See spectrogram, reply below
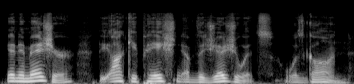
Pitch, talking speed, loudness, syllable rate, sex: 120 Hz, 170 wpm, -17 LUFS, 5.3 syllables/s, male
